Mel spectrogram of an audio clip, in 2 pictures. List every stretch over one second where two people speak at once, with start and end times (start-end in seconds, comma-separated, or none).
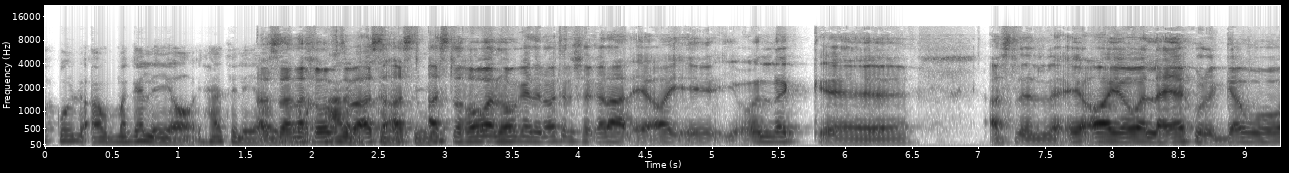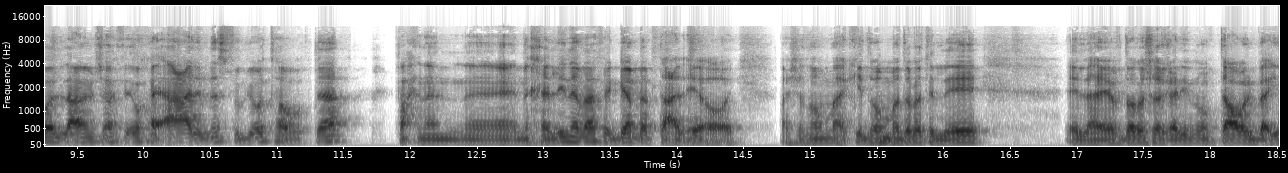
1.6-3.0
